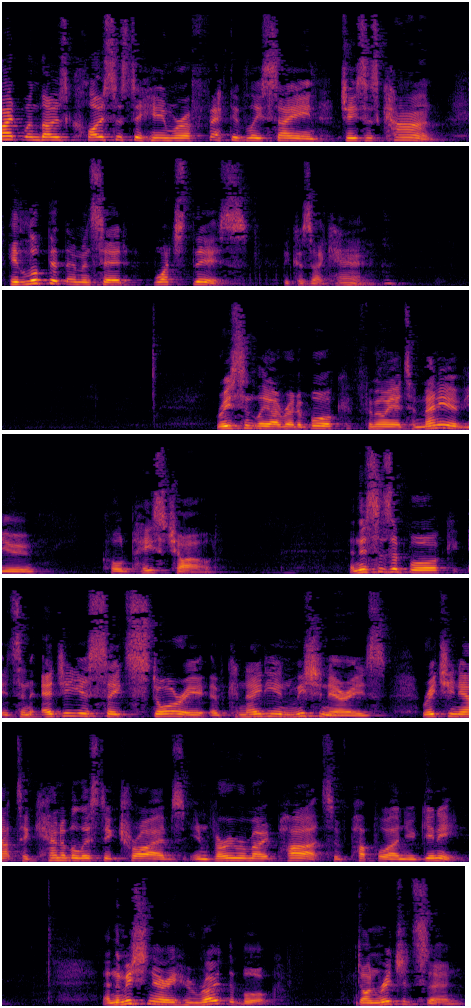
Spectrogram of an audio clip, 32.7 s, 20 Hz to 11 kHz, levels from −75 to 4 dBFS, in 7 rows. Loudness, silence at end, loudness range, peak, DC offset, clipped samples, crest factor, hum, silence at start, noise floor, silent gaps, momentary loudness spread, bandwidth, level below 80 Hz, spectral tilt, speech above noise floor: -23 LUFS; 0 s; 6 LU; -2 dBFS; under 0.1%; under 0.1%; 22 dB; none; 0 s; -66 dBFS; none; 11 LU; 10.5 kHz; -82 dBFS; -4.5 dB/octave; 43 dB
